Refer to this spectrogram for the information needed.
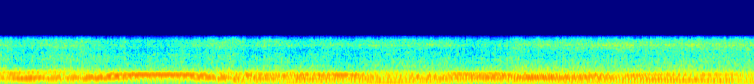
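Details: Toyota Supra on a cold day, first start after starter rebuild: engine idling with thin high-pitched spinning whine from the misassembled starter, caused by an extra part added inside; fix is to pull and redo it.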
